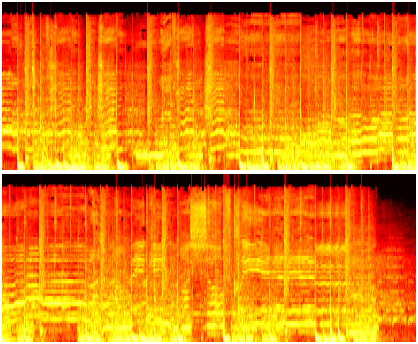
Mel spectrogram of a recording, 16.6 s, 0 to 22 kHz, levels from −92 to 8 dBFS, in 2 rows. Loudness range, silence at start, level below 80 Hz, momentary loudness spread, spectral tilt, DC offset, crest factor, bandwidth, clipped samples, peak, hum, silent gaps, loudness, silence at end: 2 LU; 0 s; -12 dBFS; 3 LU; -4 dB/octave; under 0.1%; 8 dB; 17.5 kHz; under 0.1%; 0 dBFS; none; none; -9 LUFS; 0 s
